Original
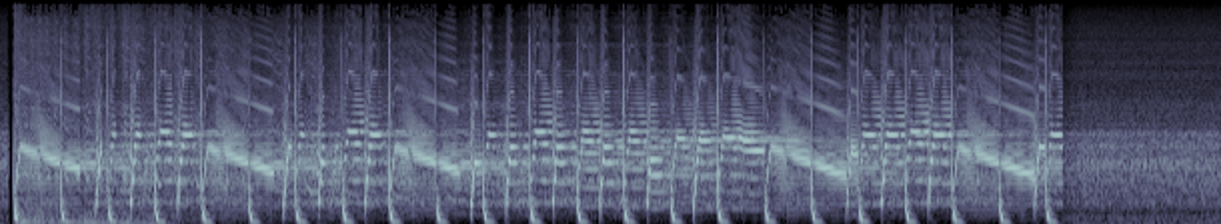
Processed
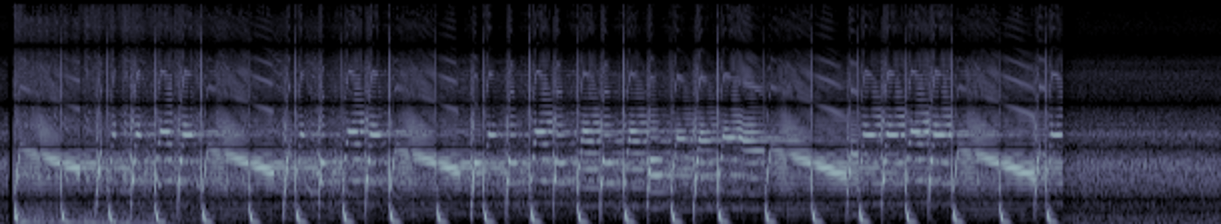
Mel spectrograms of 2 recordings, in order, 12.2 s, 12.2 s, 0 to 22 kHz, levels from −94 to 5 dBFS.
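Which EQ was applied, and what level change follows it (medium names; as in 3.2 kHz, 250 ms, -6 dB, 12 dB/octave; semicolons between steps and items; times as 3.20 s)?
static phaser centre 2.2 kHz, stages 8; -7.5 dB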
